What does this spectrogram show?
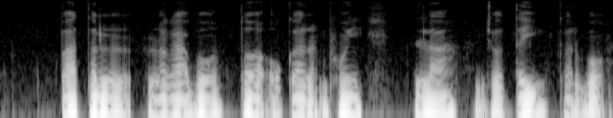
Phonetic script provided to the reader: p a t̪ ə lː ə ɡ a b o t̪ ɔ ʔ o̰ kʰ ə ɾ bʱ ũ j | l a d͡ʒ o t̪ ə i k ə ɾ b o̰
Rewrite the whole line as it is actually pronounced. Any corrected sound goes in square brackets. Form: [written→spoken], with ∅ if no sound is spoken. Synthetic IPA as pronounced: p a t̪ ə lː ə ɡ a b o t̪ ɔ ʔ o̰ [kʰ→k] ə ɾ bʱ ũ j | l a d͡ʒ o t̪ ə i k ə ɾ b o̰

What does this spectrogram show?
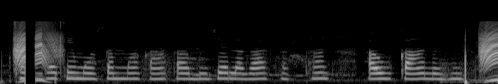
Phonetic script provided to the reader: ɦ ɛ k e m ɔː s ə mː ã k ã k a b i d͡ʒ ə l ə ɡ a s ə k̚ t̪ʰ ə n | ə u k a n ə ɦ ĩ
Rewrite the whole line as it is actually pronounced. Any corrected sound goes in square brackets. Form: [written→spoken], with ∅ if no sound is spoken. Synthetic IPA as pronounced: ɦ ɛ k e m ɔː s ə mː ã k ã k a b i d͡ʒ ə l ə ɡ a s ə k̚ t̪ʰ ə n | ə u k a n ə ɦ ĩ

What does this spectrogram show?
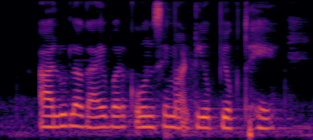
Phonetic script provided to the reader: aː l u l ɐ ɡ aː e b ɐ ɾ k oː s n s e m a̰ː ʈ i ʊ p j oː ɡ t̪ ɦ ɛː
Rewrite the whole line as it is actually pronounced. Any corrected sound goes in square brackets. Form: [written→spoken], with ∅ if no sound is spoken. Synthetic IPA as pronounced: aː l u l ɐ ɡ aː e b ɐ ɾ k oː [s→∅] n s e m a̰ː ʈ i ʊ p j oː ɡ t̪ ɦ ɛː

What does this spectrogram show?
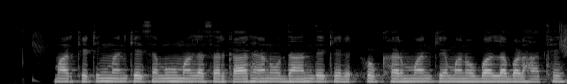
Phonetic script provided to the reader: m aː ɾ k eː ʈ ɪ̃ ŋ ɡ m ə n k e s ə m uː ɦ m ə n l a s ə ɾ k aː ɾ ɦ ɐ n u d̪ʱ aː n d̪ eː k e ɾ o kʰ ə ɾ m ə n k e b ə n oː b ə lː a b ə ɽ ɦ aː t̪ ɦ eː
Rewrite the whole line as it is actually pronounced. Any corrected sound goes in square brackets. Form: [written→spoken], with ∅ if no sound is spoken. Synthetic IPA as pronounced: m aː ɾ k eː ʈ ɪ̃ ŋ ɡ m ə n k e s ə m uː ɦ m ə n l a s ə ɾ k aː ɾ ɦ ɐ n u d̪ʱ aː n d̪ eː k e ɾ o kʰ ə ɾ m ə n k e [b→m] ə n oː b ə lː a b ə ɽ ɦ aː t̪ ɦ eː

